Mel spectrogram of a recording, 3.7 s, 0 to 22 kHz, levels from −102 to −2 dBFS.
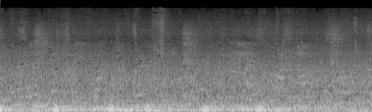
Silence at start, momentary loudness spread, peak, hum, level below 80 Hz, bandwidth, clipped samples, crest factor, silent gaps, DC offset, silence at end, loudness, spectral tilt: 0 s; 6 LU; -8 dBFS; none; -30 dBFS; 15 kHz; under 0.1%; 16 dB; none; under 0.1%; 0 s; -26 LUFS; -7 dB/octave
